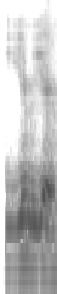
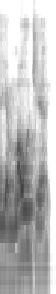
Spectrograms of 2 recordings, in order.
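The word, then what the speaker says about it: Yemoja: respect these traditions and you can't say yemi yay who is jimmy yeah who is that who the is yamiya where where even white people don't say ye like what i've heard white people say yamoja this is closer than what he's talking about i've heard white people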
